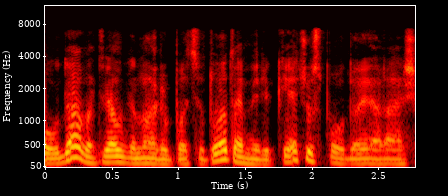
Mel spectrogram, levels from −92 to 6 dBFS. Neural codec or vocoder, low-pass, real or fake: codec, 16 kHz, 4 kbps, FreqCodec, smaller model; 7.2 kHz; fake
